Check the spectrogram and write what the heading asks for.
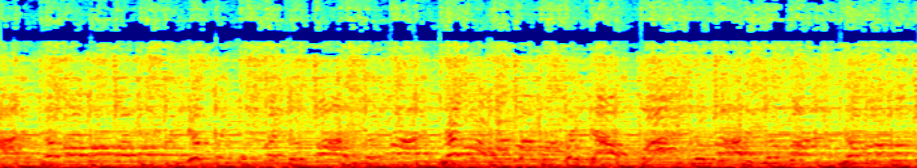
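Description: Fighter's entrance music with singing and heavy bass, played loud through an arena's sound system.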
